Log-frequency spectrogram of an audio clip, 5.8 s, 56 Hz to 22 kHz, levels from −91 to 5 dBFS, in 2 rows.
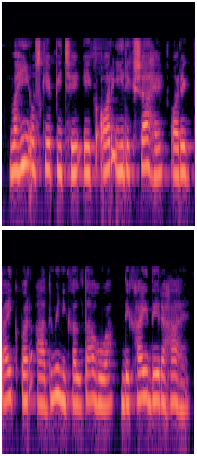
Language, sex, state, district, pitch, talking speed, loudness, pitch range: Hindi, female, Chhattisgarh, Bilaspur, 235 Hz, 185 wpm, -24 LUFS, 225-245 Hz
